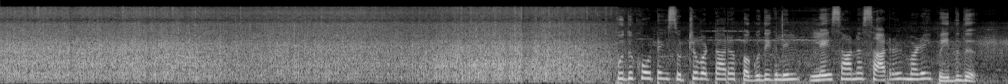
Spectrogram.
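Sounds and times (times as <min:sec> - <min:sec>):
rain on pavement: 0:00.0 - 0:06.4.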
